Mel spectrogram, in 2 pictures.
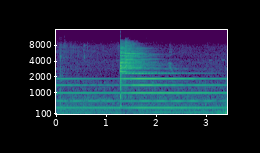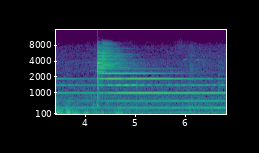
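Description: A bell struck twice, about three seconds apart, each stroke ringing on with a long, slowly fading tone. It is rung at the elevation of the chalice after the consecration at Mass.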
